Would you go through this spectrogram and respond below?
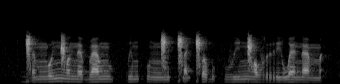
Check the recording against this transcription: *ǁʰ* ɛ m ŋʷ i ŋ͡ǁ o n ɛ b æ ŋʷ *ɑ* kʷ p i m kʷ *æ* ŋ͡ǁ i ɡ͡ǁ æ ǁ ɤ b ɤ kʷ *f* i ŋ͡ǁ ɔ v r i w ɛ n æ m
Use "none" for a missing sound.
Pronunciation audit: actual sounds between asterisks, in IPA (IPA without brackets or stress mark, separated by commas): ɡ͡ǁ, ɑ, æ, v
